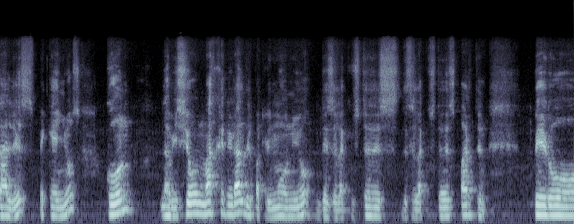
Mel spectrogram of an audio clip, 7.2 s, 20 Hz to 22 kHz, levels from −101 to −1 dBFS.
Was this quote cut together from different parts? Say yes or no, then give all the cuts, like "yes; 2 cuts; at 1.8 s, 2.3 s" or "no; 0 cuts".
no; 0 cuts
